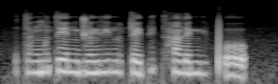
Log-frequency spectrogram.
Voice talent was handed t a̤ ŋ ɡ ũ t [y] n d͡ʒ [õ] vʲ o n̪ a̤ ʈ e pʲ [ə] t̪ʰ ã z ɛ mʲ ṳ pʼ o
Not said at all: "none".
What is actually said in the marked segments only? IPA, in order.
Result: e, õ, ɯ

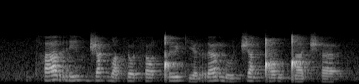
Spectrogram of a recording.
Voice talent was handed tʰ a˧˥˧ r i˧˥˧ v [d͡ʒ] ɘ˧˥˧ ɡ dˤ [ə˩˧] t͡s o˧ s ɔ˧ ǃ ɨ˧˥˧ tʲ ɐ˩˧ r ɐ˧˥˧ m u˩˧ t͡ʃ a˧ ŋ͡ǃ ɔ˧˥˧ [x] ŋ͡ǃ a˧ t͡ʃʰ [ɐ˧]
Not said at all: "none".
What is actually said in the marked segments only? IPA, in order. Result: d͡ʒ, ɐ˩˧, ɡ, ɐ˧

